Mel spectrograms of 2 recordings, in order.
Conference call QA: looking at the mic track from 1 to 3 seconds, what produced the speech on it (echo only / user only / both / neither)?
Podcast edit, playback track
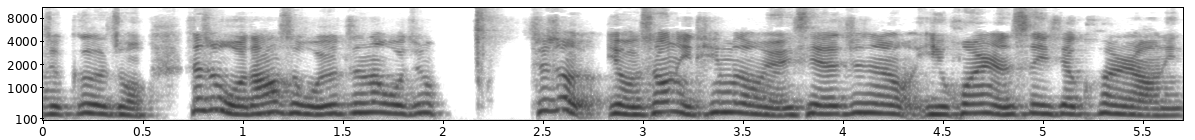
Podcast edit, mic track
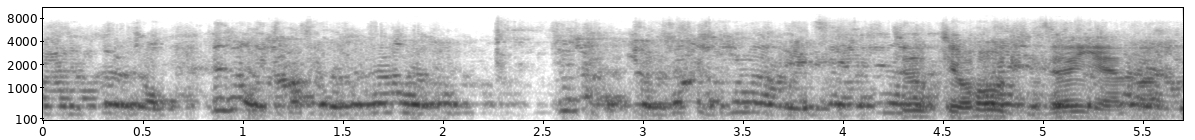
echo only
